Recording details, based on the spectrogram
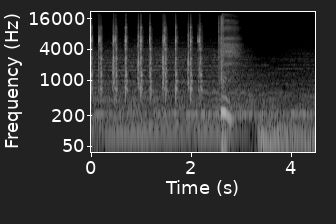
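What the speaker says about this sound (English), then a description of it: "It's ticking faster, so I guess they can still feel pain." A clock ticks steadily in the video game Limbus Company, about ten crisp, evenly spaced ticks up close, then a sharp impact cuts them off and a low rumble follows.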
